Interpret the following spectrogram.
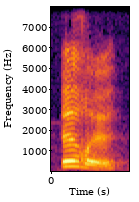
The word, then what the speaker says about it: heureux: Again, the S of garçon not pronounced, the T at the end of sont not pronounced unless you put a liaison here, and the X not pronounced.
